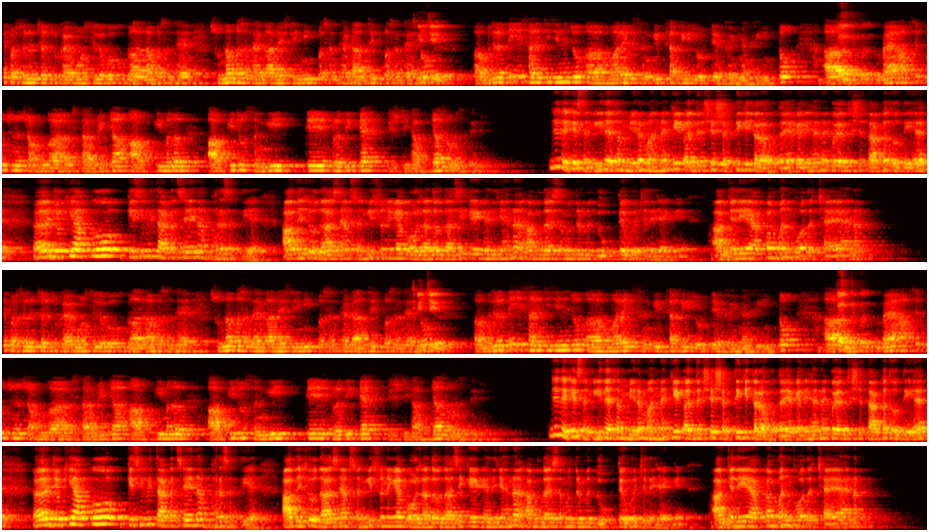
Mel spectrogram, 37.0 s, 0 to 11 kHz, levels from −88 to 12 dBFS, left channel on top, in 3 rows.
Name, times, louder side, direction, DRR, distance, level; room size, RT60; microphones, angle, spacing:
voice 1, 0.0-5.7 6.3-10.5 10.8-11.3 11.6-16.1 16.4-18.7 34.2-34.5, left 1 dB, 15° left, -5 dB, 1.1 m, -26 dB
voice 2, 5.5-5.9 11.1-11.6 19.6-33.7 34.1-36.1, right 1 dB, 70° right, 3 dB, 0.6 m, -23 dB
6.1 x 3.4 x 2.3 m, 0.87 s
head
